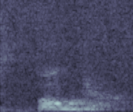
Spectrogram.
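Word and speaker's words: Buda: this guy Mario Boda it's spelled with a u but it's boater that's and they happen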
